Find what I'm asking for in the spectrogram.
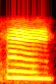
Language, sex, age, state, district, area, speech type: Santali, female, 18-30, West Bengal, Purba Bardhaman, rural, conversation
